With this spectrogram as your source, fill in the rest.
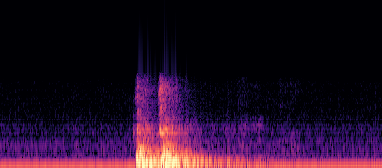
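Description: A wooden door bumps with a dull thud.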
